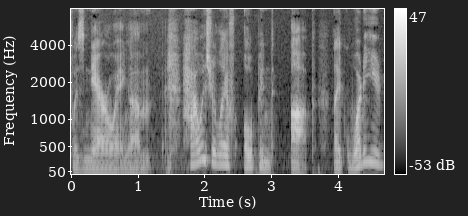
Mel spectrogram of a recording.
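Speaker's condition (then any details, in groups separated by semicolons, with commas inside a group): No condition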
